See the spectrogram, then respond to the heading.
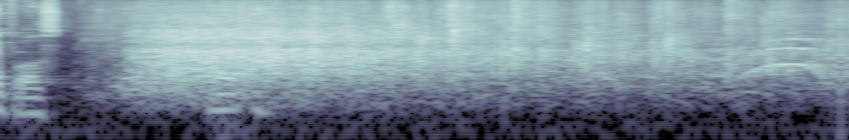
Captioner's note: laughter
